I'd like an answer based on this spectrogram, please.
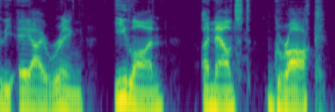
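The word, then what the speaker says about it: Grok: ring Elon announced grock I think grock's how you pronounce it right I think so yeah you never know with I actually looked this up I I typed in like grock pronounciation and I'm pretty sure that's what it is yeah so he he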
